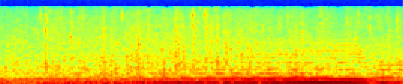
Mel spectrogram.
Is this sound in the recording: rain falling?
yes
